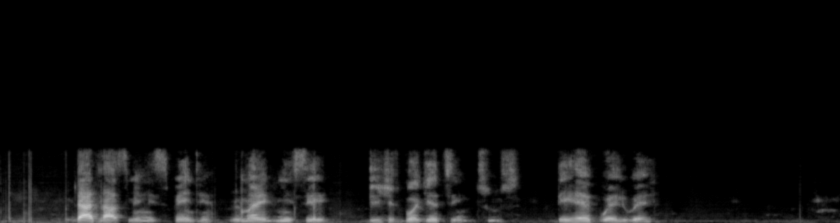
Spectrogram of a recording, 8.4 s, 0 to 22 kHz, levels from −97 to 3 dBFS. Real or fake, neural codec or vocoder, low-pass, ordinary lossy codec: fake; codec, 16 kHz, 2 kbps, FreqCodec, larger model; 7.2 kHz; none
